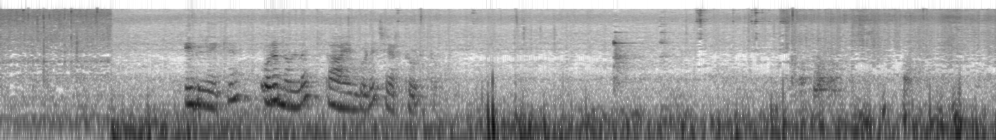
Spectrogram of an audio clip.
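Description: A spatula scrapes and stirs food in a metal pot.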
